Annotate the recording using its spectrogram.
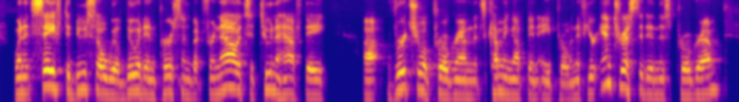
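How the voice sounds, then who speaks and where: Against a quiet background, a man with fairly high pitch and ordinary pitch variation talks at a fairly quick pace. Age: 60s. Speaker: leadership coach and workshop presenter. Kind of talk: webinar presentation with sales pitch. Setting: video call webinar. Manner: hesitant, with fillers and repetitions.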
